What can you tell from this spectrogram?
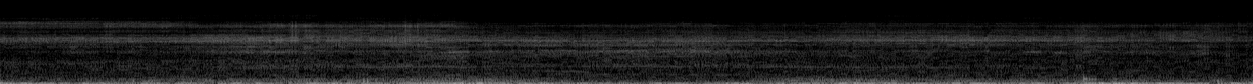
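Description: Zipline trolley pulleys running along the steel cable with a steady high whir that shifts a little in pitch as the speed changes. Wind buffets the microphone as a low rumble underneath.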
